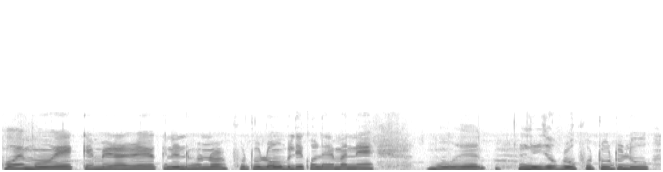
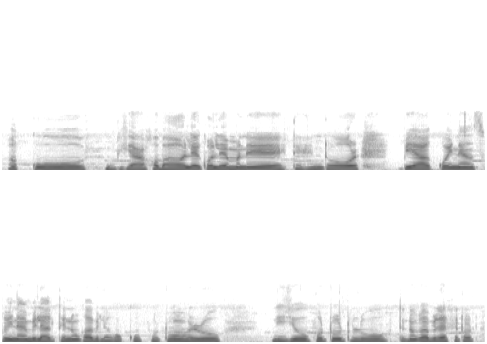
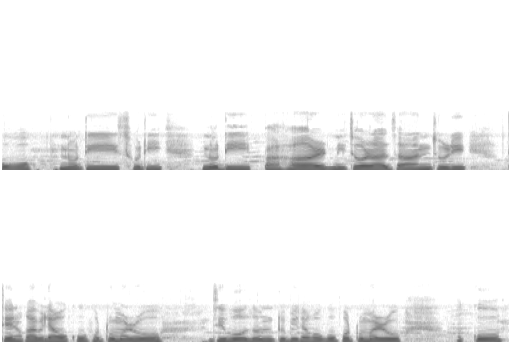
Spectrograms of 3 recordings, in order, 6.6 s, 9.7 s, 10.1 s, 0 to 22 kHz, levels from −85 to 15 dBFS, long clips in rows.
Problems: background sounds at intervals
